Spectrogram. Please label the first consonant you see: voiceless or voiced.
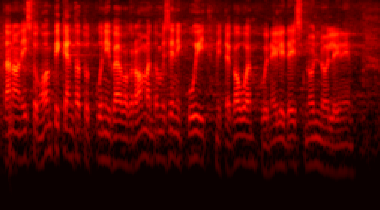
voiceless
